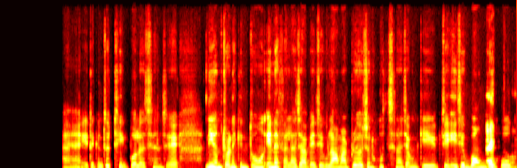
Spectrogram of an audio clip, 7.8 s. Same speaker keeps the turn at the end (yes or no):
yes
